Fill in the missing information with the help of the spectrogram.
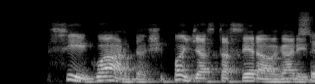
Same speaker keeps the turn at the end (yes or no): yes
